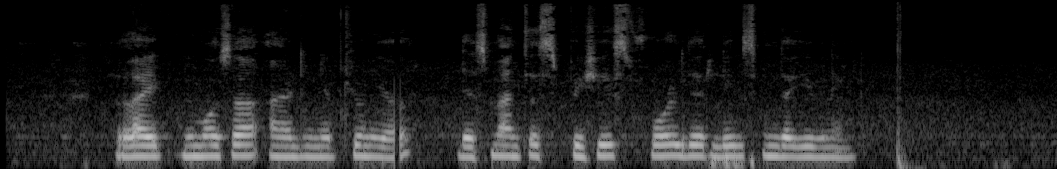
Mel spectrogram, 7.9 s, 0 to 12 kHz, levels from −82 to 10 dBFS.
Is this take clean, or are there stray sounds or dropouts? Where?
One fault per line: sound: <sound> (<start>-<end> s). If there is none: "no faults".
sound: dropout (3.0-3.0 s)
sound: thud (6.7-7.0 s)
